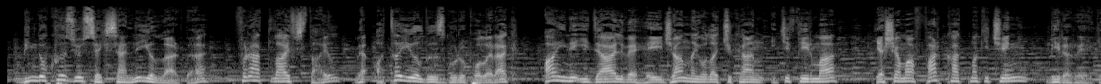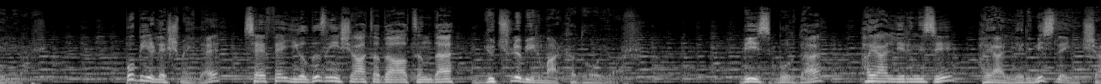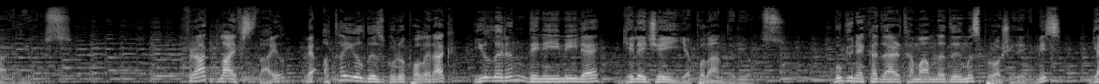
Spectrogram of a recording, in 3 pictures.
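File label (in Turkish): tanıtım filmi örneği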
